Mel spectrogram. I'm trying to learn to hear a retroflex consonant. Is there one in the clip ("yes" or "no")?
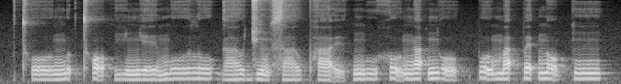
no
